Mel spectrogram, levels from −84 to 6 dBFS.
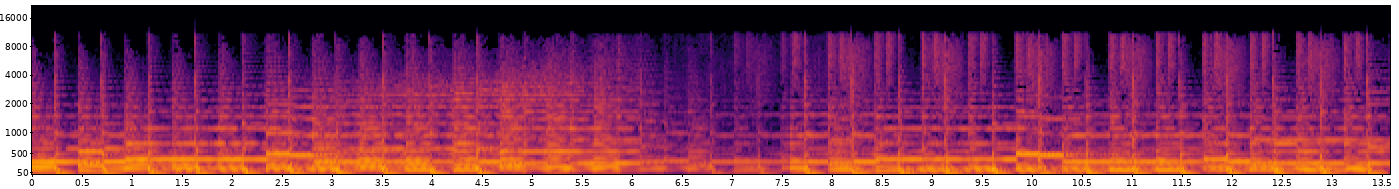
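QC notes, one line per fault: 6.09 to 7.58 s, sudden gain jump: the digital gain was likely switched with no ramp, dropping about 11 dB from one sample to the next and later restoring it just as abruptly, so the sound and its background noise fall and return in level together.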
